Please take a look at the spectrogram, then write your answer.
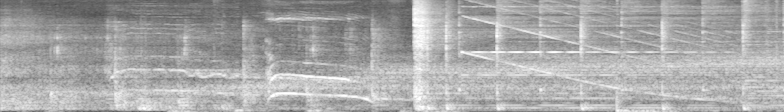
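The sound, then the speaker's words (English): A hungry dog howls and whines in long, wavering cries that rise and sag in pitch, loud, with a steady noisy background and no talking. “That's his dog crying.”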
